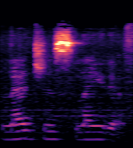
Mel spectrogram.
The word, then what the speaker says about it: legislature: then we come to legislature from four syllables and this one delay is the one that receives dress so it's the legislative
